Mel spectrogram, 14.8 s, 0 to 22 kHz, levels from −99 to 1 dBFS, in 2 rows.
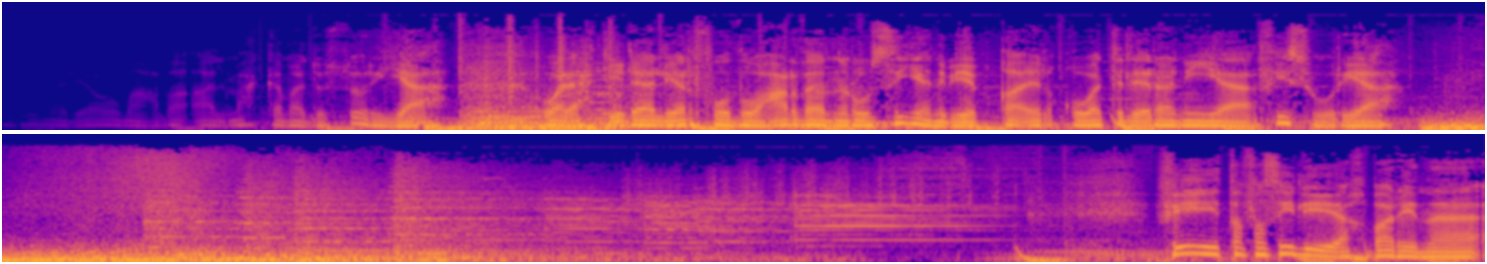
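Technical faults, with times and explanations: Nothing to flag here; the sound just eases in with a smooth fade from the very start, reaching full level by about 2.06 s, and there are no technical faults after that.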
